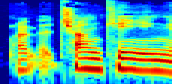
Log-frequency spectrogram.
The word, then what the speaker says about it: Chongqing: Life magazine China correspondent reported that it was tasked to defend half of China from Chongqing Chongqing is how it's how it was pronounced then uh to Changdu as far north as the Solowine River and as far west as Tibet.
